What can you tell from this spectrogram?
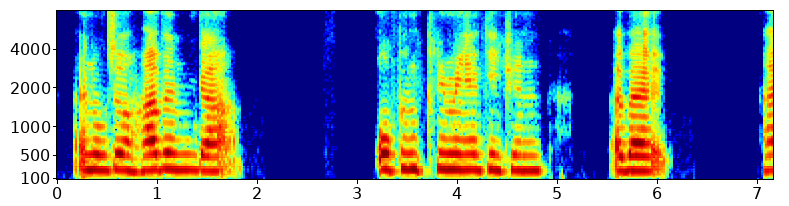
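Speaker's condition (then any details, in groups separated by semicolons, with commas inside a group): Cerebral palsy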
